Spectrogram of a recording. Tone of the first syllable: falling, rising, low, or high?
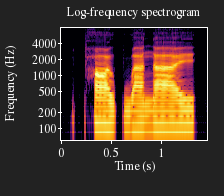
falling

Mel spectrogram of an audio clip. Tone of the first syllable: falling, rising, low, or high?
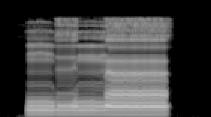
low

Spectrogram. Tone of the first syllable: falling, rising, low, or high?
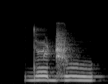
low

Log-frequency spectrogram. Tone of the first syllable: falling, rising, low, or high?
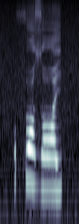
high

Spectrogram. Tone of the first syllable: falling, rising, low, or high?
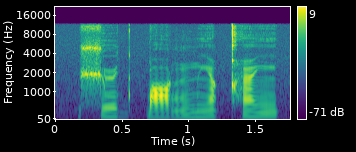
high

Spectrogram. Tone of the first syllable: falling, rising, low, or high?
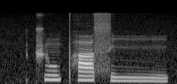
high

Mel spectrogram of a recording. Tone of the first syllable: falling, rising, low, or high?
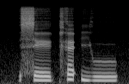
low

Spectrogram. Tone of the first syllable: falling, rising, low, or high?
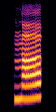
rising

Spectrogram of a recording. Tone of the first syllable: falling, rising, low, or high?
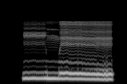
low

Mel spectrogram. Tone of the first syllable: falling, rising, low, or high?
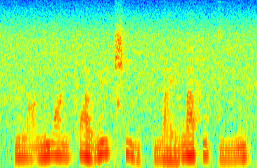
rising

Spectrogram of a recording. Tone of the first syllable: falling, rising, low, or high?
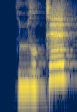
low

